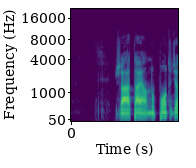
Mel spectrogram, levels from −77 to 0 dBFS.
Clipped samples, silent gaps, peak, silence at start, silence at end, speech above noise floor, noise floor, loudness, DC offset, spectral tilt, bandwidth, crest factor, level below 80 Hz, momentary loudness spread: under 0.1%; none; -8 dBFS; 0.9 s; 0 s; 45 dB; -69 dBFS; -24 LUFS; under 0.1%; -7 dB/octave; 11 kHz; 18 dB; -56 dBFS; 7 LU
